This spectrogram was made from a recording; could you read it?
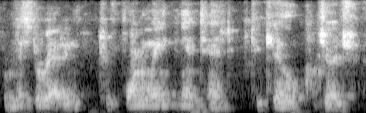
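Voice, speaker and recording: A man speaking as a defense attorney, addressing a jury with emphatic, deliberate repetition of key phrases. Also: medium pitch, fairly even intonation, pushed and bright. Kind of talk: courtroom opening argument to a jury. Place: courtroom. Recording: echoey courtroom, clear background noise.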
